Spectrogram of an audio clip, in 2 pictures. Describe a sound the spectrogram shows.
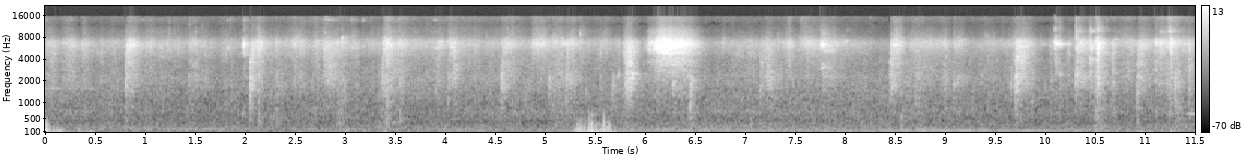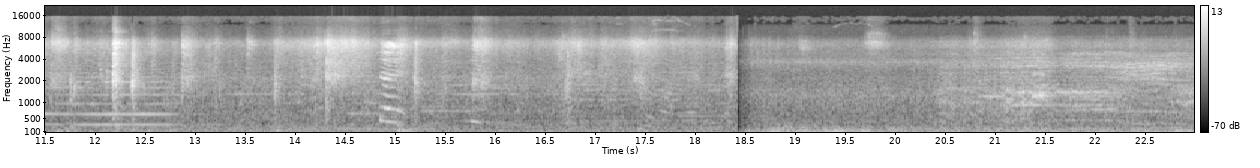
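A train carriage rattles and clatters as it moves.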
